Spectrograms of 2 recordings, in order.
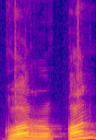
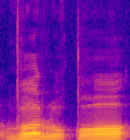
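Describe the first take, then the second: First: The word ends with an n sound. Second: The word ends with a long a sound. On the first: This is how the word is written. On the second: This is how the word is read when stopping. "bacanya gharqa"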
